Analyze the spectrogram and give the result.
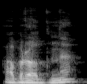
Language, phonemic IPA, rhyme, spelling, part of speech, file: Norwegian Bokmål, /aˈbrɔdːənə/, -ənə, abroddene, noun, NB - Pronunciation of Norwegian Bokmål «abroddene».ogg
- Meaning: definite plural of abrodd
